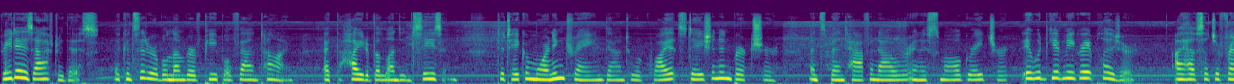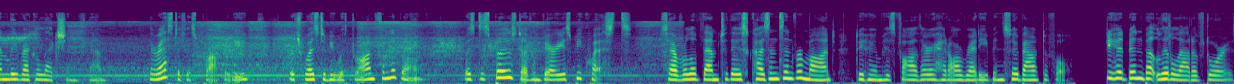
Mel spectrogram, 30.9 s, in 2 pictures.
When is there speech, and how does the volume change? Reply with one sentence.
You can hear the speech from 0.0 to 30.8 s, at a steady volume.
